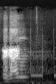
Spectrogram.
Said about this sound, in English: And his phone just dropped.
